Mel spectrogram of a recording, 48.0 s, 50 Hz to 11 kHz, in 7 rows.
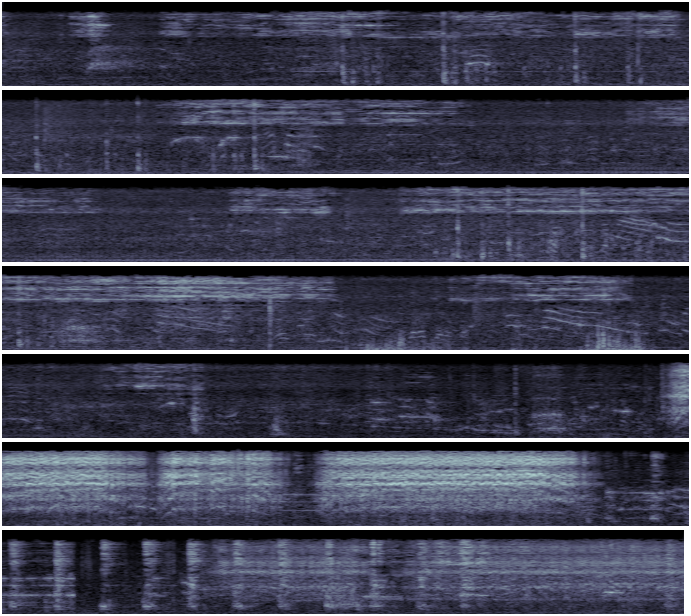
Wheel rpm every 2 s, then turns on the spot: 0, 0, 0, 0, 0, 0, 0, 0, 0, 0, 0, 0, 0, 0, 0, 0, 0, 110, 110, 180, 10, 10, 40, 60.
34-38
